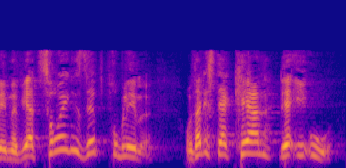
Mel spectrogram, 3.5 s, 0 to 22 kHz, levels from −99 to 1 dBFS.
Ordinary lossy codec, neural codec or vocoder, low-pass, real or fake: MP3, 48 kbps; none; 7.2 kHz; real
